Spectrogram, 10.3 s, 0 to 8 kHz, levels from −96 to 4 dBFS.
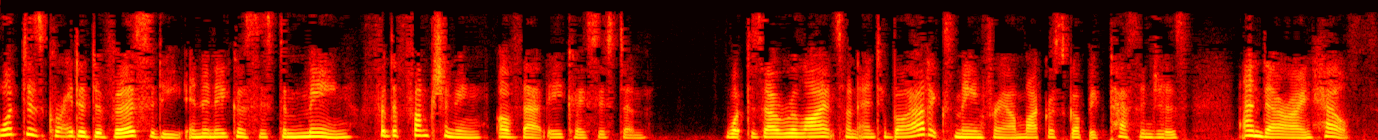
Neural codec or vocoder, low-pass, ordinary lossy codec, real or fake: codec, 16 kHz, 1.1 kbps, Voila-Tokenizer; 7.2 kHz; MP3, 32 kbps; fake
